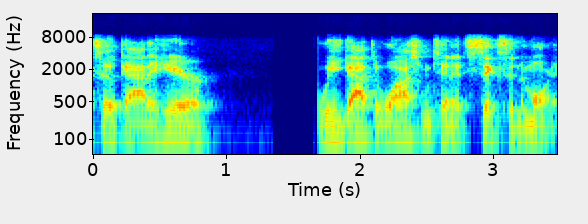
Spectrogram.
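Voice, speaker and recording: Fairly low male voice in a monotone, flat intonation, fairly quick pace, quiet background. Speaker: bus driver, veteran and union rep. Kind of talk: casual interview.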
